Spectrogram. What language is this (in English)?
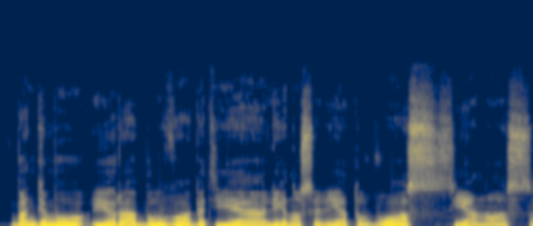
Lithuanian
